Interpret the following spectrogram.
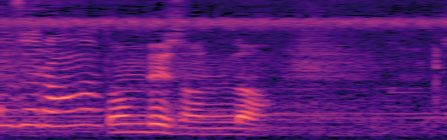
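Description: Crickets chirping steadily with a high, continuous trill. For about the first second a louder wavering, tuneful voice-like sound lies over them, then stops, leaving the crickets.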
